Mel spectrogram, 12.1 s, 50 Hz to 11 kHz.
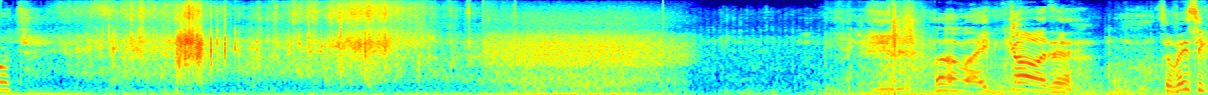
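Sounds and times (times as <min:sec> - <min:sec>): wind buffeting microphone: 0:00.5 - 0:12.0.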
